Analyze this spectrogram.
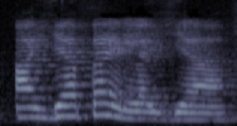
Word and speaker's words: Agia Pelagia: Agia Pelagia.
